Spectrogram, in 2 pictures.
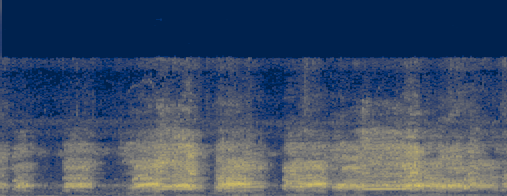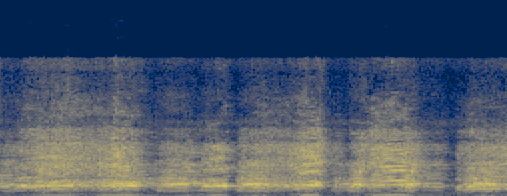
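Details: Continuous swan honking: many overlapping nasal, trumpet-like notes run together into a steady raucous chorus, with a few lower grunting tones beneath the louder calls.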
